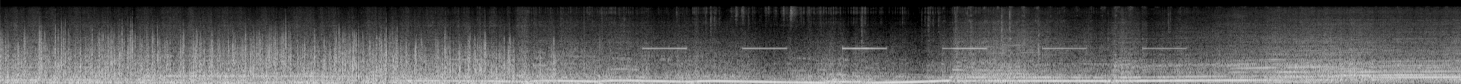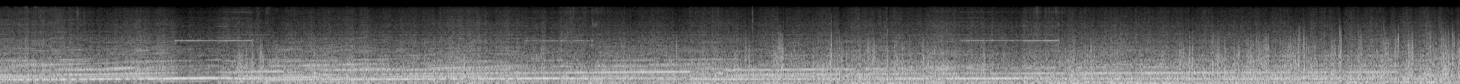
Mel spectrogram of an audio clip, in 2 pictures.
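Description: Honda S2000 engine heard from inside the cabin at track speed. The revs fall with a few quick blips as the car downshifts, then climb steadily through the gears, with one gear change just past halfway. There is steady wind and road noise, and a string of short electronic beeps about a quarter of the way in, with a few more later.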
